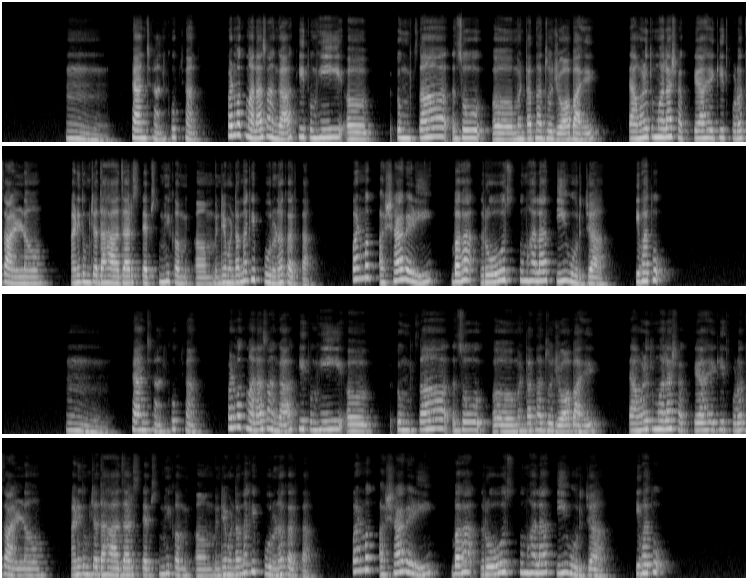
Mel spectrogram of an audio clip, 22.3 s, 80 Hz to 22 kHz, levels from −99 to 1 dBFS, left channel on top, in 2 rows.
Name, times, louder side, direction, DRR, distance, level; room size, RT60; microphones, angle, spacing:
voice 1, 1.0-1.6 1.9-2.9 3.4-5.5 5.9-8.9 9.4-11.8 12.2-15.8 16.4-17.6 17.9-20.2 20.7-21.0, left 3 dB, 50° left, 0.9 m, -31 dB
7.8 x 2.9 x 5.4 m
head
